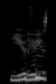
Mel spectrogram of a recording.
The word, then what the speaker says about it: Yuffie: Is it Yuffie? Yuffie's the way I've always pronounced her name, yeah.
